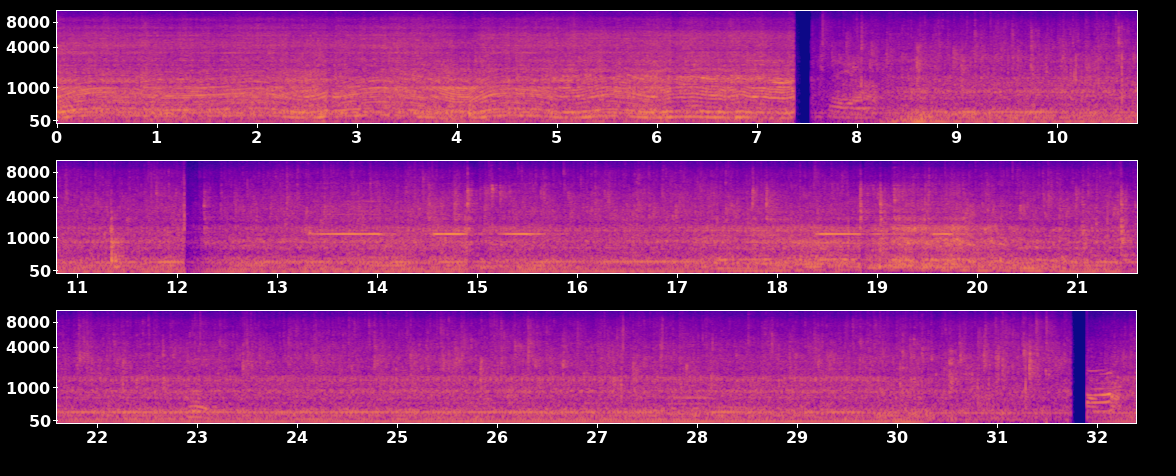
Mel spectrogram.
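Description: Skid-steer loader engine revving up and down as it works the stump. After a cut about seven seconds in, it runs more steadily, with a few short high beeps a little past the middle.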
